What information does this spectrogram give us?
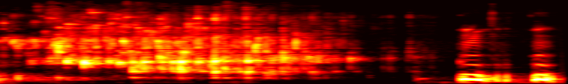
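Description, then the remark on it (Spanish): A spoon stirs steadily in a glass of water heavily sweetened with sugar that will not dissolve, for a couple of seconds, with swishing liquid and faint clinking, then stops before a short burst of voice near the end. “¿no te duele la mano de tanto mover esa cuchara? Sí, pero por más que le muevo, el azúcar no se disuelve.”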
